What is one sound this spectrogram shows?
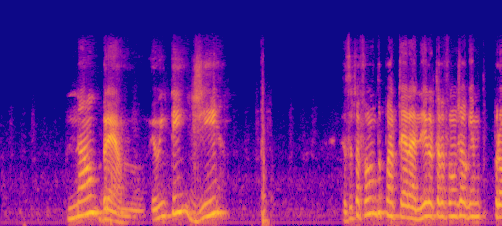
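A man speaks calmly into a microphone, heard over an online call.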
